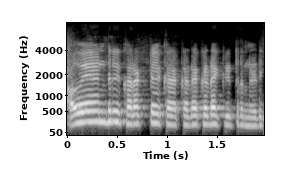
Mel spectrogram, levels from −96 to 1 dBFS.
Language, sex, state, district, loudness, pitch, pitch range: Kannada, male, Karnataka, Bijapur, -16 LUFS, 200 Hz, 190-225 Hz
